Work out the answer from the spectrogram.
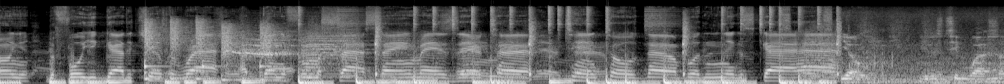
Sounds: rapping

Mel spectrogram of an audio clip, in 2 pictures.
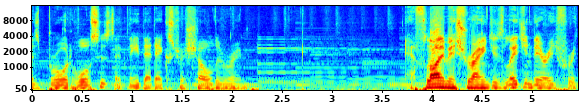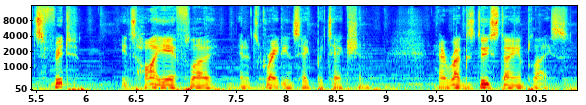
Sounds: Music, Speech

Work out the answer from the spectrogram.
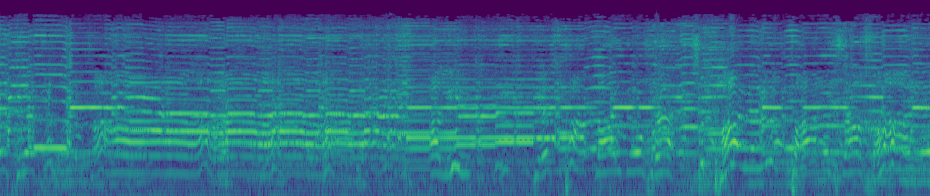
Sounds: Music, inside a large room or hall

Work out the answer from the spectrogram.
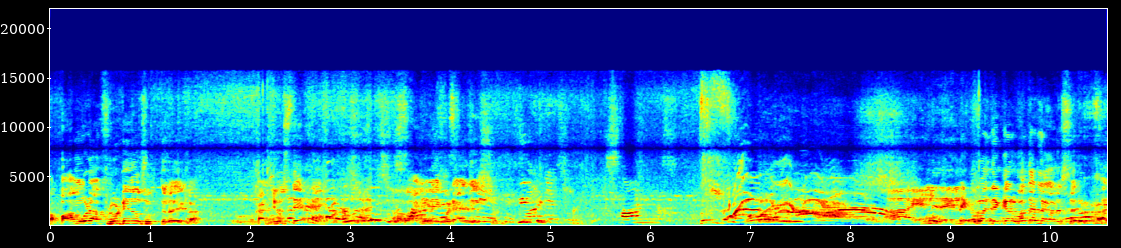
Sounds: Animal, Snake, Speech, inside a large room or hall

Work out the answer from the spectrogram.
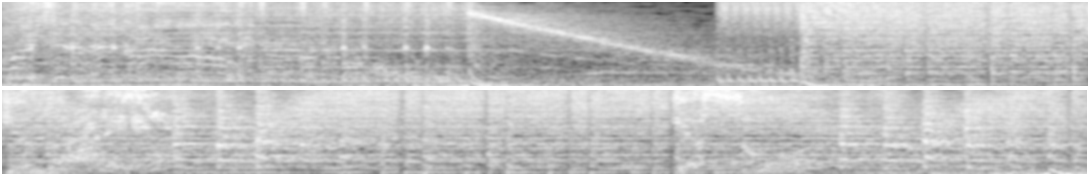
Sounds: Techno, Electronic music, Music

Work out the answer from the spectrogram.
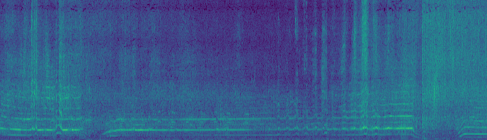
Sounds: speedboat, Boat

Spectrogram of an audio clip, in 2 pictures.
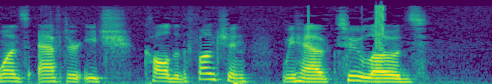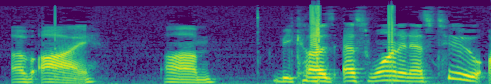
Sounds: Speech

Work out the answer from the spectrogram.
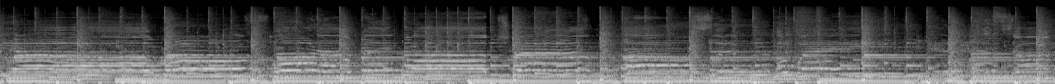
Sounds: Music

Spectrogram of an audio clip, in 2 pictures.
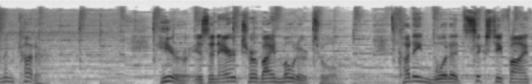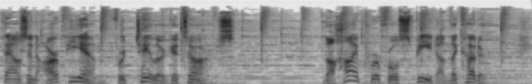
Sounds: Speech, Music, Tools

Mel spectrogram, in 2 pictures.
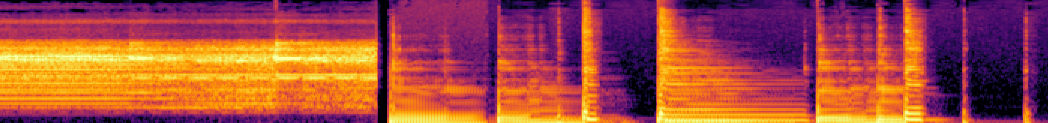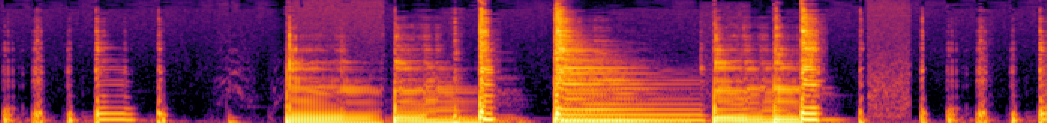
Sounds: Music

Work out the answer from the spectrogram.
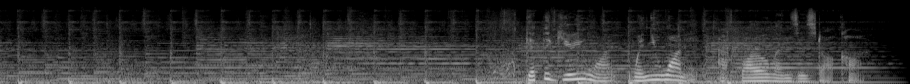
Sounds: Music, Speech

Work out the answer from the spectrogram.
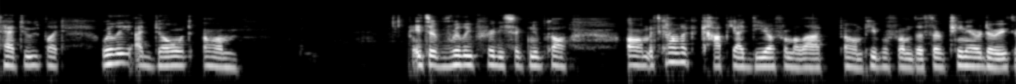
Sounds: Speech

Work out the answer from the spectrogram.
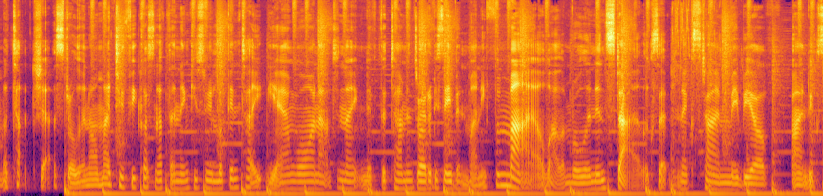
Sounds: Music

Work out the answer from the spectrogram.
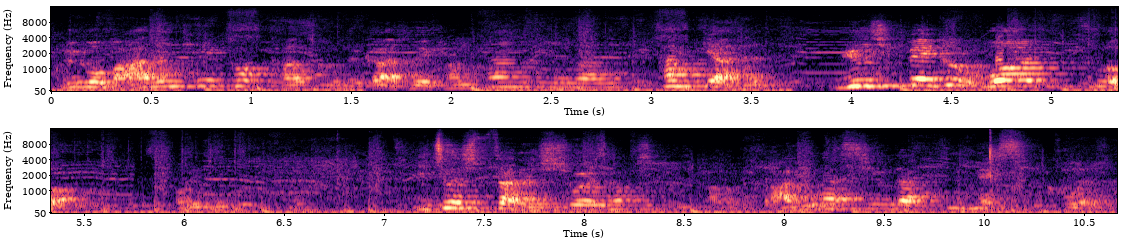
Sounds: Music, Speech

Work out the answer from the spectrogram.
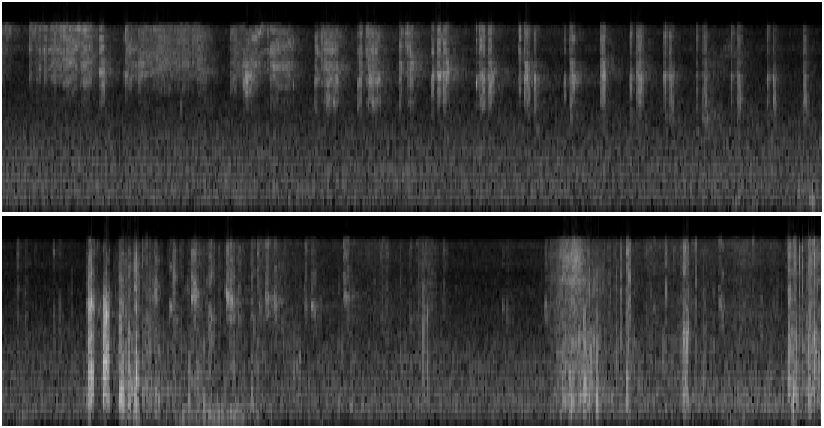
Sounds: Animal, outside, rural or natural

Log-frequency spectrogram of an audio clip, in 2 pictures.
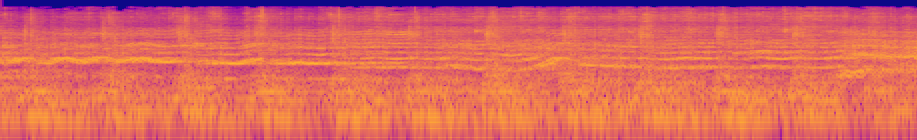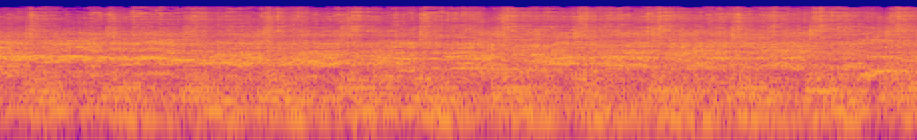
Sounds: Music

